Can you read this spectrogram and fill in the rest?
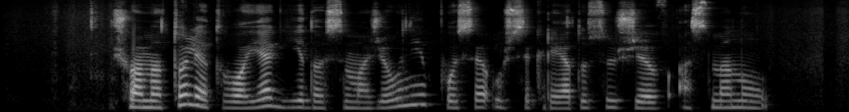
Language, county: Lithuanian, Vilnius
